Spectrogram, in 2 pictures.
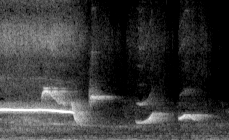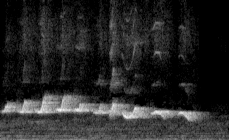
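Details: A young common iora, tested to build its fighting courage, gives a long level whistle that drops sharply. Short slurred notes follow, then a run of quick rising-falling whistled notes in a descending series.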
